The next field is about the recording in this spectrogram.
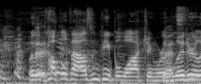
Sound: laughs

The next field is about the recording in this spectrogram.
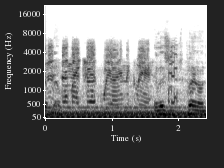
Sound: man On radio

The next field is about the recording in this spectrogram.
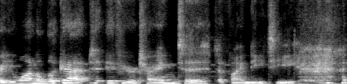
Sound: laughs

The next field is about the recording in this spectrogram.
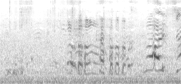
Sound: whhaaaaa

